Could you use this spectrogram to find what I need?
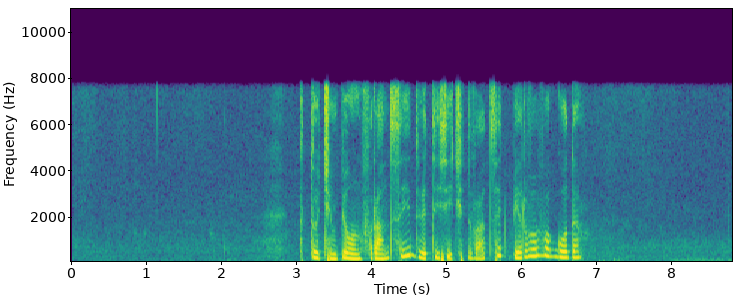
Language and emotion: Russian, neutral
